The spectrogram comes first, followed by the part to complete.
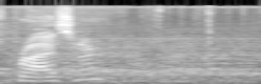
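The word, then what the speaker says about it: Prajzner: I'm Preisner. Krasner? How do you spell that? It's spelled P-R-A-J-Z-N-E-R. I would have never gotten Krasner out of that. Yeah, it's Polish. The AJ makes a long I sound.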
